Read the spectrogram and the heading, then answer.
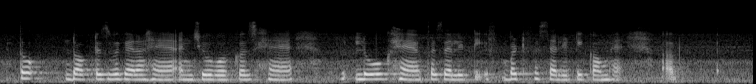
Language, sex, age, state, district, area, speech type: Dogri, female, 18-30, Jammu and Kashmir, Jammu, urban, spontaneous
